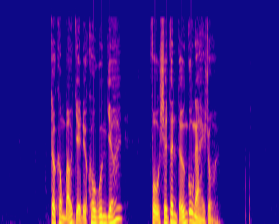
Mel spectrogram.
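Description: A man speaks in a low, serious voice close by.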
